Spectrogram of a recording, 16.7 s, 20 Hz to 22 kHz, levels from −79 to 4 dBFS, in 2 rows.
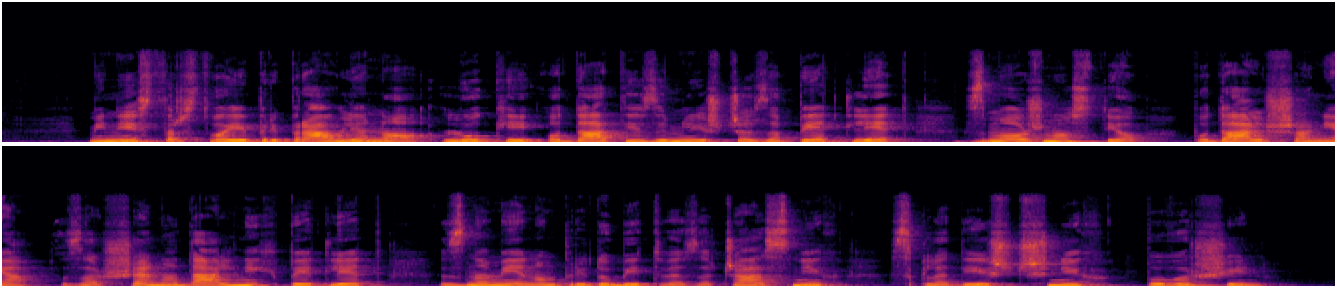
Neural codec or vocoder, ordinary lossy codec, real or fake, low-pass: none; none; real; 14.4 kHz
